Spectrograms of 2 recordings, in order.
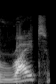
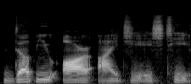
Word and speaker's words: Wright: the actual word is w-r-i-g-h-t right right so the w is silent right the singing and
